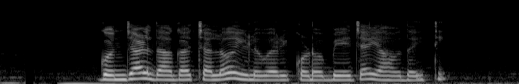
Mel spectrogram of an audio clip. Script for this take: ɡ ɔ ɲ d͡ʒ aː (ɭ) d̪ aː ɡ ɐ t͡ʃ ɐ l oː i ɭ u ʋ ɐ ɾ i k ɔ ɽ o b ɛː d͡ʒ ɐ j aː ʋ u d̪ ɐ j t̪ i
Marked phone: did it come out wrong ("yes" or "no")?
no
